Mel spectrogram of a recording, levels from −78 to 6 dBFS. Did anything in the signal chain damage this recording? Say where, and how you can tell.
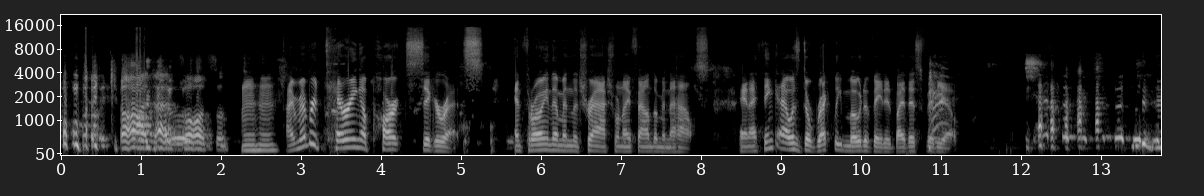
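No, nothing in the signal chain audibly damaged this audio. No stage between capture and playback leaves a mark that can be heard.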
